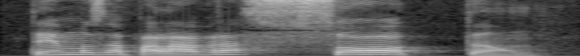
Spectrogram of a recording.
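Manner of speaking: usual speaking voice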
